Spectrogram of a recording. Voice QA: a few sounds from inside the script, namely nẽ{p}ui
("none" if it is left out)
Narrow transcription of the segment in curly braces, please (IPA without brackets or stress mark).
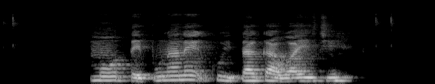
k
